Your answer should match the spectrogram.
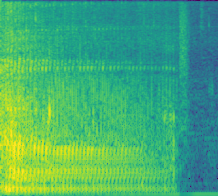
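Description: A long, deep belch from a man who has just shotgunned a beer. It starts loud and fades steadily over nearly two seconds.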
